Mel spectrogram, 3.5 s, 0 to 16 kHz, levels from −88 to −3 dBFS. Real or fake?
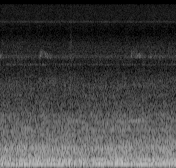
fake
